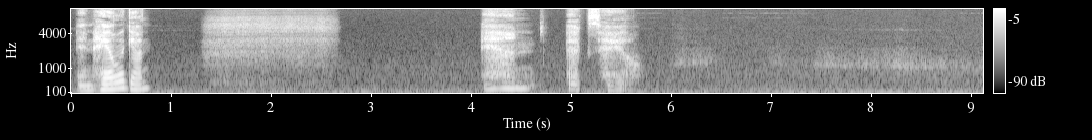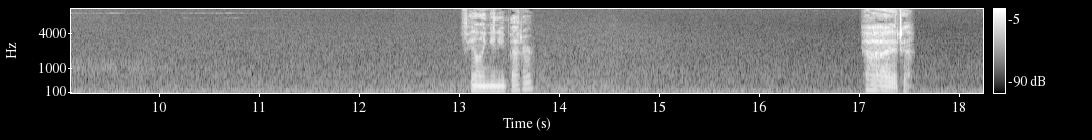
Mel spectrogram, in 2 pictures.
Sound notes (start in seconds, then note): 1.3 deep inhale; 7.5 slow exhale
